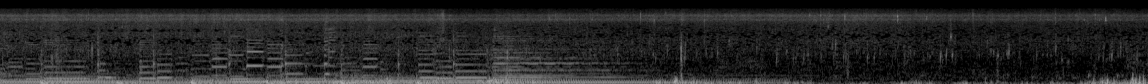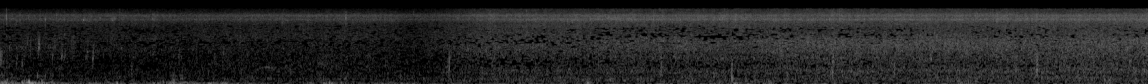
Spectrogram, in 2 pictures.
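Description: Footsteps crunch on leaves and dirt.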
